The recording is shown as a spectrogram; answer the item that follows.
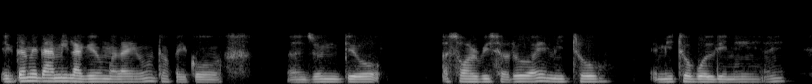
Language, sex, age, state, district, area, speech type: Nepali, male, 18-30, West Bengal, Darjeeling, rural, conversation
